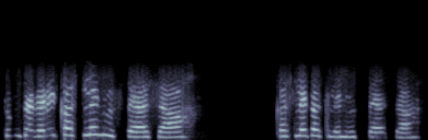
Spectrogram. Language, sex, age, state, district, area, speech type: Goan Konkani, female, 18-30, Goa, Canacona, rural, conversation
